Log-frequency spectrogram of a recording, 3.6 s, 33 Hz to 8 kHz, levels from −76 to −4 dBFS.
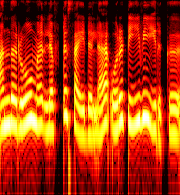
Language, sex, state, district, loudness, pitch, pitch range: Tamil, female, Tamil Nadu, Nilgiris, -14 LUFS, 235 Hz, 205-255 Hz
